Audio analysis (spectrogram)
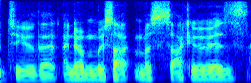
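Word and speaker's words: Mosaku: Um, I think those are the two that I know Musa Musaku is how you say her name.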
